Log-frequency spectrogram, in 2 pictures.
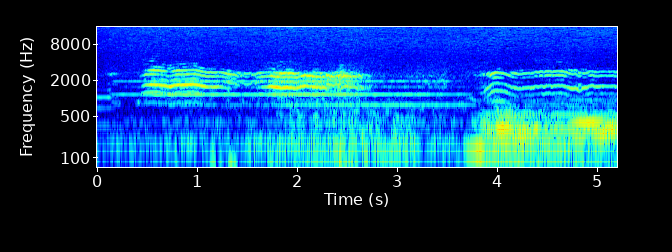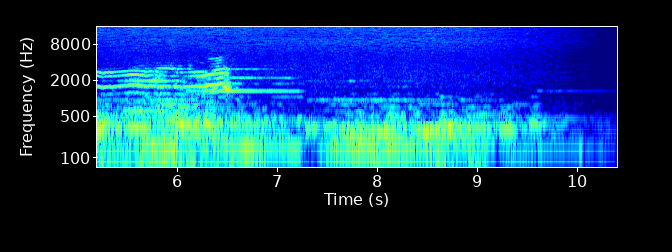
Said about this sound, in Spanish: Escuchen con atención cómo la música va a obedecer a los llantos del niño. Es más, el llanto realiza notas casi idénticas a lo que estamos escuchando en la música de Conde.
